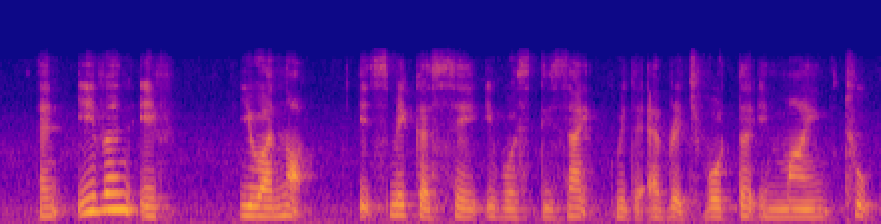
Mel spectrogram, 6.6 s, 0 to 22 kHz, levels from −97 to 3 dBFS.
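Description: Speech carried over a WebRTC call path with no technical fault to report; the top end stops at about 8 kHz, consistent with an Opus wideband stream at around 40 kbps, as expected for that path.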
